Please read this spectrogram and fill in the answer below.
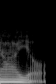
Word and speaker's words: aisle: Wing down the aisle.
